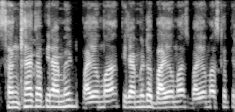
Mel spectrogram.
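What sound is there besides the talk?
No distinct noise like a dog, phone or traffic.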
